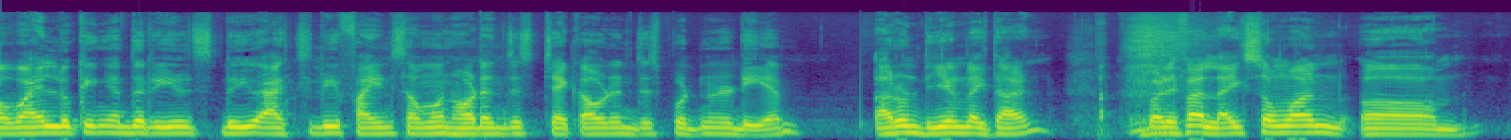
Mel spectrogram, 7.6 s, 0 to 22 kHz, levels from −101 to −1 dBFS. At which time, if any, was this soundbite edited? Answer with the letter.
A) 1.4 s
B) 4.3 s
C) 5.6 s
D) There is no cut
B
